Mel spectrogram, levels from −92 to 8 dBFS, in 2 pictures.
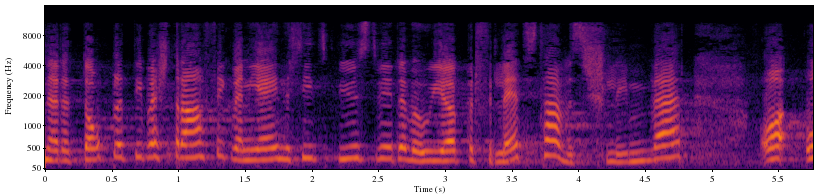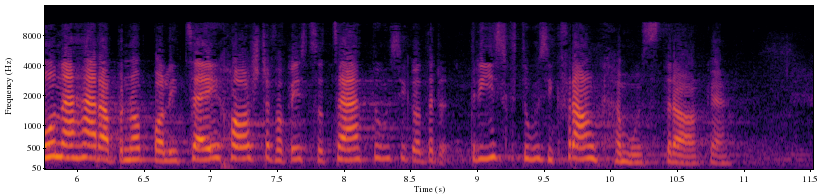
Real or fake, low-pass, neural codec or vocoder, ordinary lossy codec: real; 10.8 kHz; none; AAC, 48 kbps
